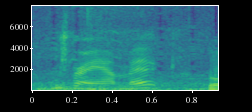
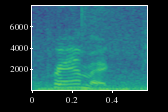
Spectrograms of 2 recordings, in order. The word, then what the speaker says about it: Pramik: Pramik. – Okay, Pramik? – Pramik. P-R-A-M-I-K.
